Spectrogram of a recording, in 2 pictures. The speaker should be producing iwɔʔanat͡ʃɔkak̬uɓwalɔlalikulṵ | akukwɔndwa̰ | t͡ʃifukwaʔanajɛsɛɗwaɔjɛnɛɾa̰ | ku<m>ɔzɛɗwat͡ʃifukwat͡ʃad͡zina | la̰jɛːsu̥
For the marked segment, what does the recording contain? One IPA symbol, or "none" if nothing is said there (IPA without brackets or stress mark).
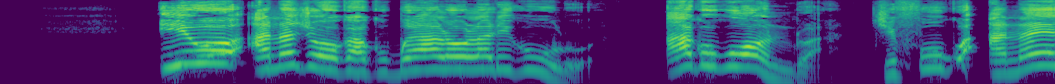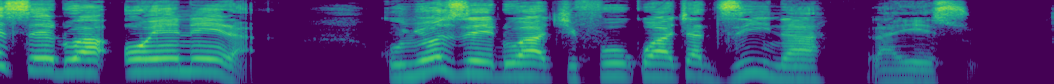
ɲ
